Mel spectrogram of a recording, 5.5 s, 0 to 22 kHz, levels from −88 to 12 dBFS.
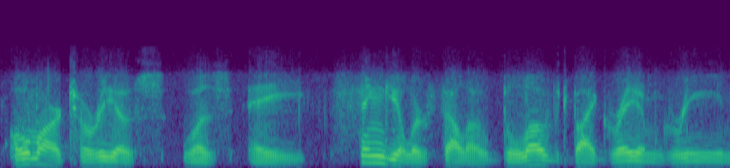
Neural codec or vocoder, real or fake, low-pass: none; real; 7.2 kHz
